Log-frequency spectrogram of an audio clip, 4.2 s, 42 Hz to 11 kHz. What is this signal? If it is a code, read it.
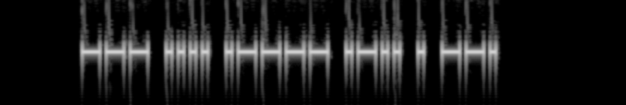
Morse code, heard as a keyed tone, about 30 wpm, 700 Hz. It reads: OH1LEG
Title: DXCC-100 Call Signs - 6 Characters - 30wpm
